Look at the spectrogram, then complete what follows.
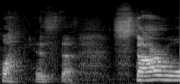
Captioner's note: chuckles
